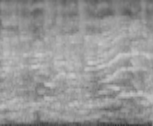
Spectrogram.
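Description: Many people talking over one another in a crowded room: a steady, loud hubbub of overlapping voices.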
